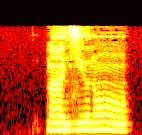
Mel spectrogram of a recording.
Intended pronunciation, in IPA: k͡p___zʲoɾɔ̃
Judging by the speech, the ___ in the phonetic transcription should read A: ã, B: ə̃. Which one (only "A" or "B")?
A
